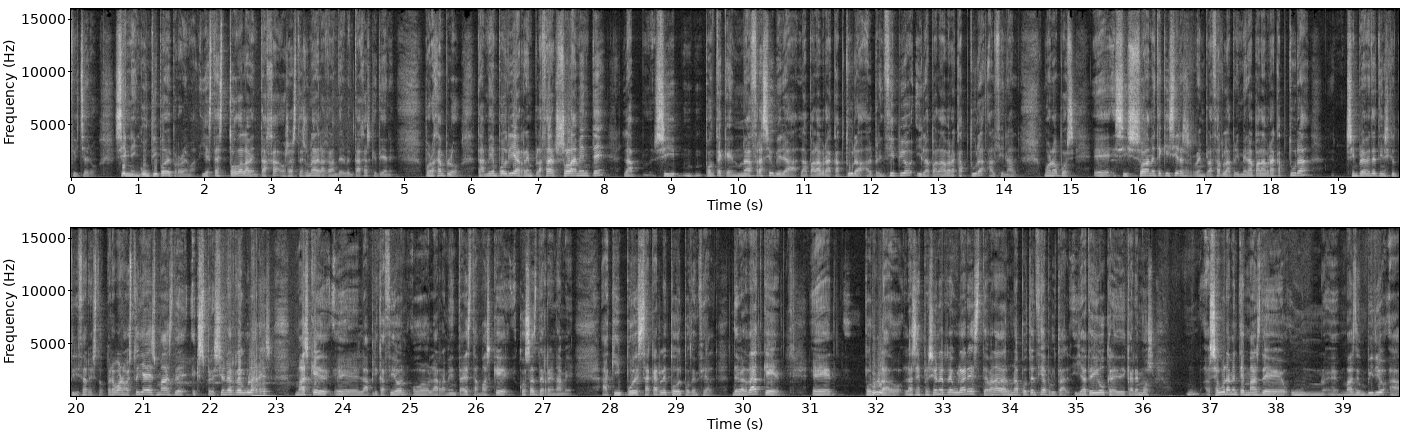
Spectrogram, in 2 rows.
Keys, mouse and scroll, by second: 4.9-7.9 scroll down 1, 7.9-13.2 scroll down 1, 16.9-18.8 drag, 19.1-39.8 drag.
